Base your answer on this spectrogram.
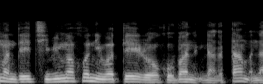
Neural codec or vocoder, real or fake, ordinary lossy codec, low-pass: codec, 16 kHz, 4 kbps, FreqCodec, smaller model; fake; none; none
